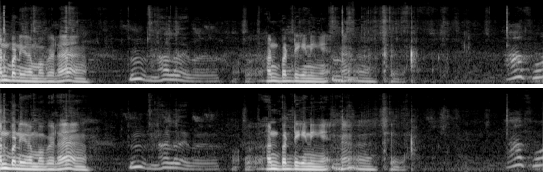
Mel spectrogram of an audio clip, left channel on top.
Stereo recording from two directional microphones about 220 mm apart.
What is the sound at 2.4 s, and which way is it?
Speech, 50° right (ahead or behind).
